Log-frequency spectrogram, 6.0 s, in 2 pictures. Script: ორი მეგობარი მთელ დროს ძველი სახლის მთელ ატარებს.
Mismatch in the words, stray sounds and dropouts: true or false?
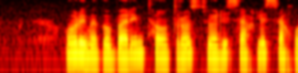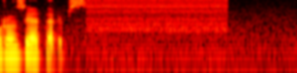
true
